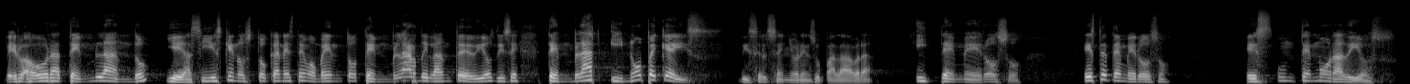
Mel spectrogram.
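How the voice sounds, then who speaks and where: Colombian pastor preaching in a reverberant hall. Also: male voice, lively intonation. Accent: Colombian Spanish. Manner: preaching with sweeping pitch swings and dramatic pauses. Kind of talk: sermon. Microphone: handheld microphone.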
